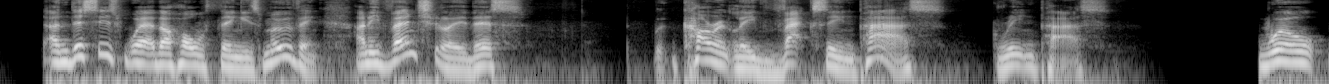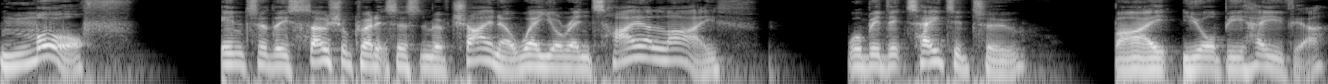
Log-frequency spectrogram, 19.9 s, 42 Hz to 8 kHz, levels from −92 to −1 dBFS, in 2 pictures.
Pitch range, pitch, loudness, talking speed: 100-145 Hz, 120 Hz, -20 LUFS, 110 wpm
